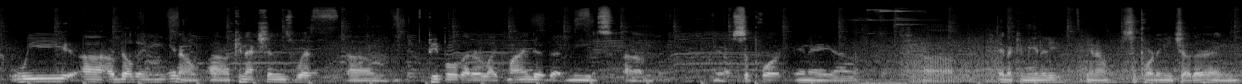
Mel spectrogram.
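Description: A man speaking at a moderate pace with ordinary pitch variation, clear music in the background. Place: cafe.

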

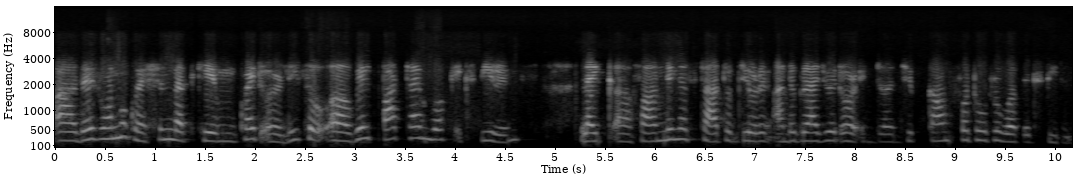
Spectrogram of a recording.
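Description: Against a quiet background, a woman speaks at a moderate pace with a fairly high pitch and ordinary pitch variation. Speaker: webinar moderator. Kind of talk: webinar presentation. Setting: video call. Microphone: video call.

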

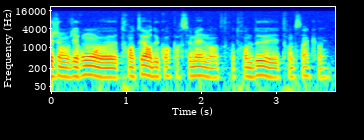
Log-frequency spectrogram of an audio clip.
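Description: A man speaks at a moderate pace in a fairly low pitch. His intonation is monotone and flat. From western France, Nantes; western France. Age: 20s. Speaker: university student. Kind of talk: interview. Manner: halting, with frequent hesitations. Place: office. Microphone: lapel.

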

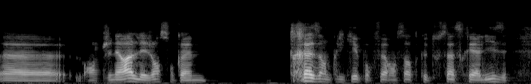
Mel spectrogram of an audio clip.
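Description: A man with a normal speaking voice, medium pitch, fairly even intonation and a fairly quick pace, against a quiet background. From France, Jura mountains. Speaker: entrepreneur, climate initiative co-founder. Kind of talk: interview. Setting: remote, mountain chalet.

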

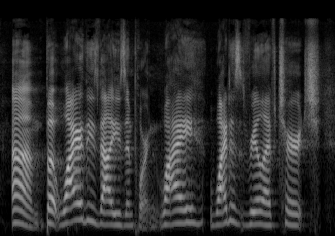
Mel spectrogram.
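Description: Her tone is bright and sharp, with fairly even intonation. The woman speaks against a quiet background. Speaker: speaker. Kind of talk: sermon. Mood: warm, light laughter. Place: stage. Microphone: handheld.

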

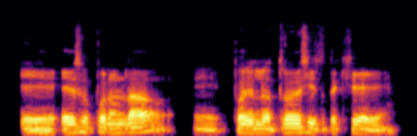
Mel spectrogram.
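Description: A man speaks with a fairly low pitch. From Colombia, Bogotá. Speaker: workshop participant. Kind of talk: audience question.

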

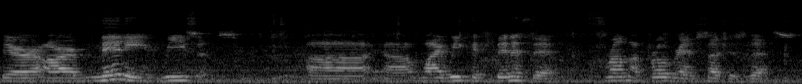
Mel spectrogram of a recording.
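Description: A man speaking at a very slow pace, ordinary pitch variation, noticeable background noise behind him. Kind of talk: lecture. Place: meeting room. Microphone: camera far.

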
